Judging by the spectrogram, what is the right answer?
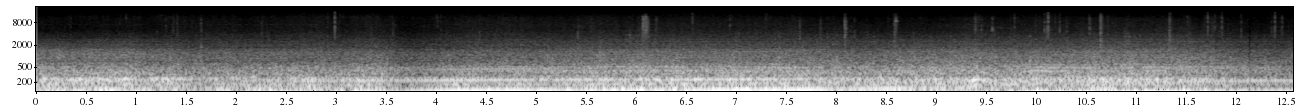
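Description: Ford Fiesta ST 180's turbocharged 1.6-litre four-cylinder engine, with a Milltek non-resonated exhaust, running under way with road noise, heard inside the cabin. The engine note dips briefly about four seconds in and shifts pitch again near ten seconds, as gears are changed.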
